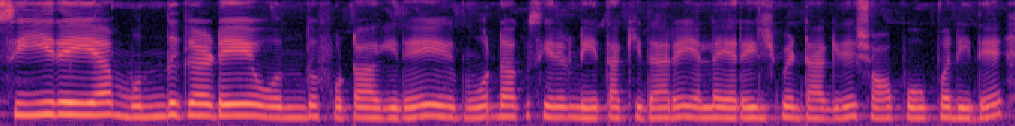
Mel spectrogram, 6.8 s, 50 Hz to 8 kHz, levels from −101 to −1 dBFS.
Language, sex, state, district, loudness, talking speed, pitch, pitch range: Kannada, female, Karnataka, Bijapur, -33 LUFS, 140 wpm, 200 Hz, 195-220 Hz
